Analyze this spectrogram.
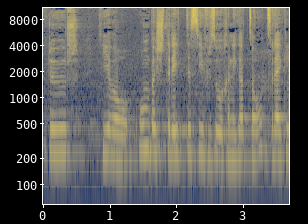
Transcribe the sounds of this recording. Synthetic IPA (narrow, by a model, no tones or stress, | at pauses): tøːɾ | d̥iəvoʊnbəʃtrɪtːəsiːfɛɾsuəχəniɡɑt͡soːt͡srɛɡlə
